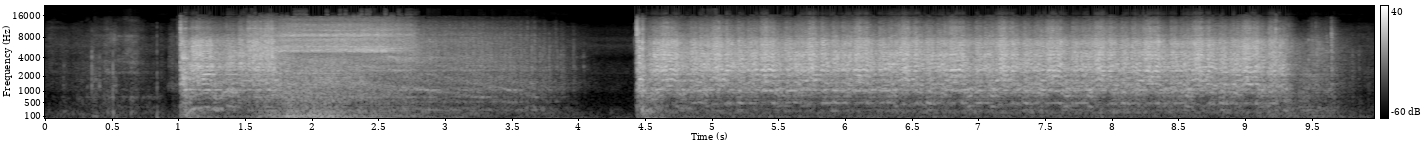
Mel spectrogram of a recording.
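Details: Abandoned Chevrolet C10 square body after an ignition module fix: it cranks, catches, stalls, then restarts and holds a steady, even idle with no knocks or misses. The carburetor is still to be rebuilt.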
